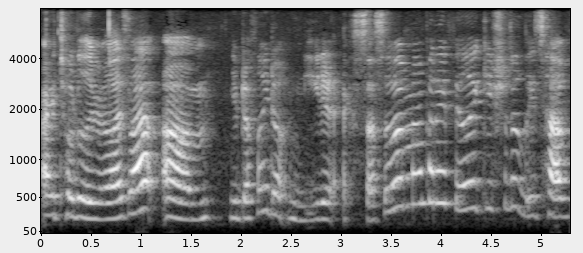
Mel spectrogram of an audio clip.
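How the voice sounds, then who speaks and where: Mumbling from a woman at a very fast pace, high-pitched with very wide pitch swings, over noticeable background noise. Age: 20s. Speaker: beauty vlogger. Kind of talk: makeup tutorial. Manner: casual, chatty.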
